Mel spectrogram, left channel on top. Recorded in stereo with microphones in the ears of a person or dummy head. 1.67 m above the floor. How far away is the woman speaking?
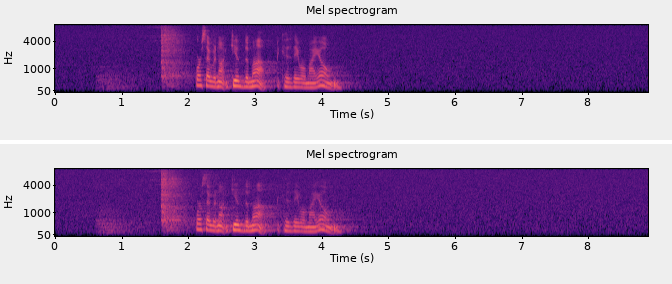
About 0.6 m.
